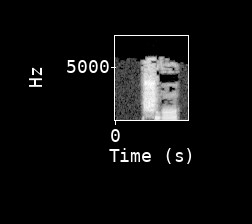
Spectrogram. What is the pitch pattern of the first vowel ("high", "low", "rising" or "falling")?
rising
